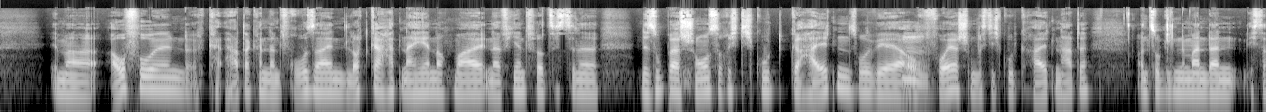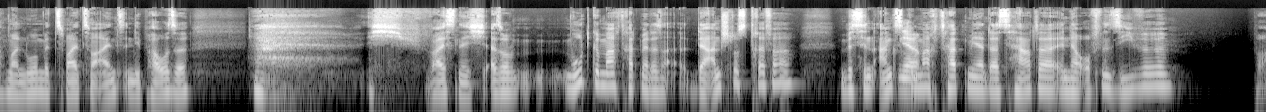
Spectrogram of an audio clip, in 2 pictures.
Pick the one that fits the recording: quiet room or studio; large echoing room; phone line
quiet room or studio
